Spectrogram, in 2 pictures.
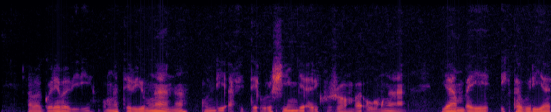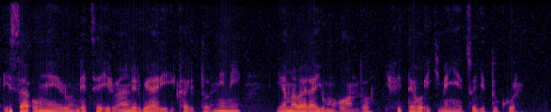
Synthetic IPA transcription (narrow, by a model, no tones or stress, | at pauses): aβaɡo̞ɾe̞βaβiɾiumŋaːteɾujumŋaːna | undiʔafite̞ʔuɾuʃiːɲɟe̞ʔaɾikʰuʒo̰ːmbaʔuwumŋaːna | jaːmbaje̞itaβuɾijaʔisaʔumŋe̞ːɾunde̞t͡se̞ʔiɾuhaːnde̞ɾɡwehaɾiʔikʰaɾito̞nini | jamaβaɾajumuho̞ːndo̞ | ifite̞ho̞ʔicime̞ɲe̞t͡so̞ɟitukʰuɾa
